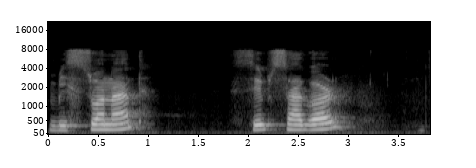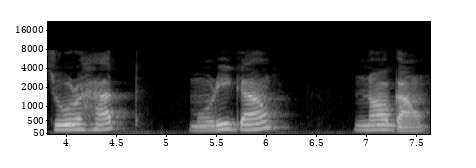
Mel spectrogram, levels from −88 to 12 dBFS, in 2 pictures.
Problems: none marked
